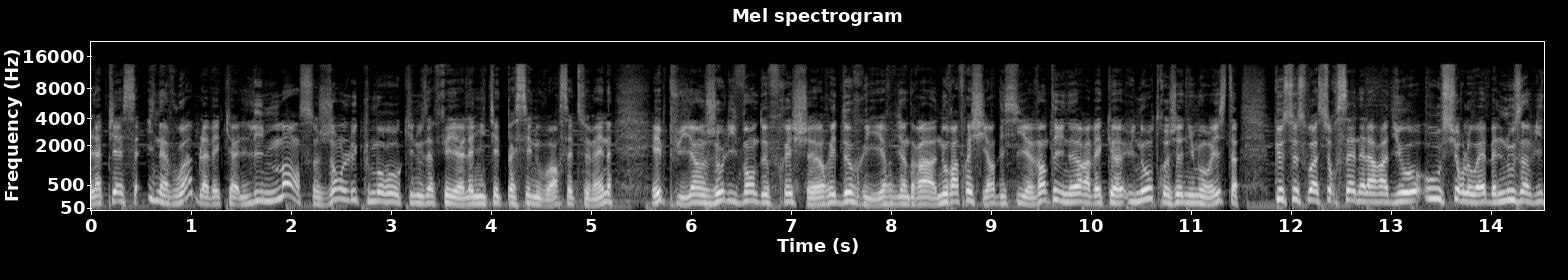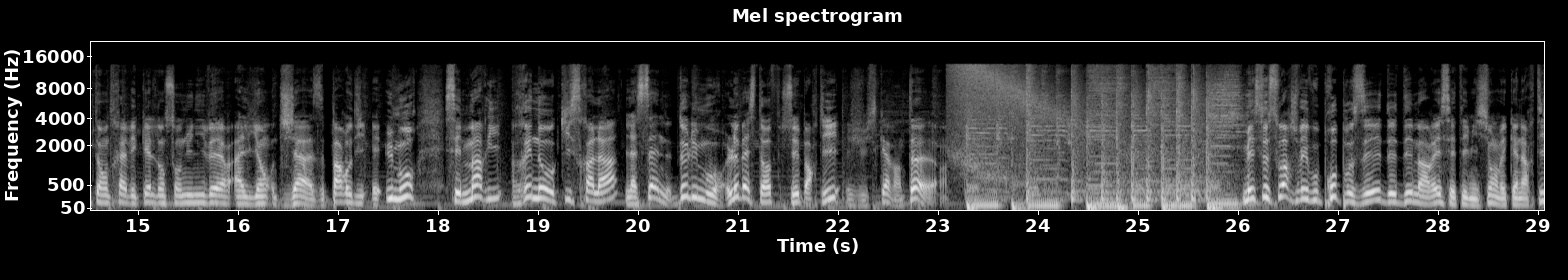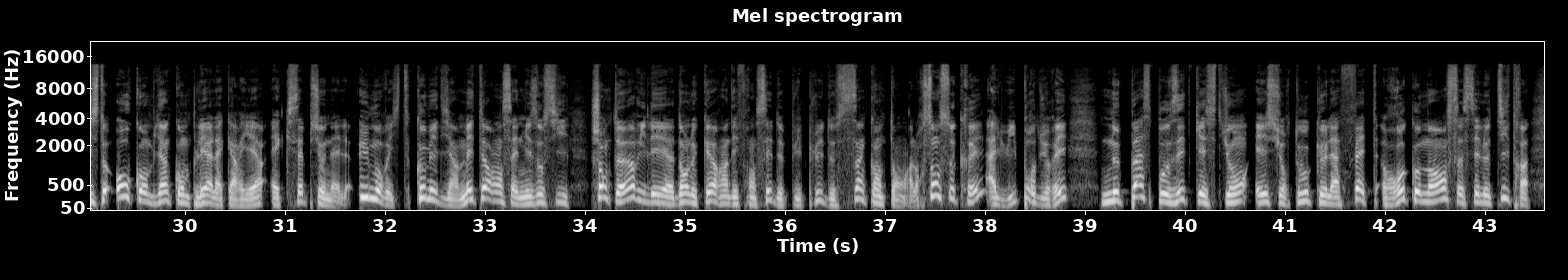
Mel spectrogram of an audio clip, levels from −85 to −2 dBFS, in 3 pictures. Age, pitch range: 30-49, 125-185 Hz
